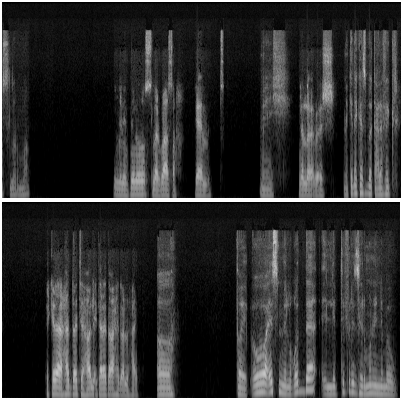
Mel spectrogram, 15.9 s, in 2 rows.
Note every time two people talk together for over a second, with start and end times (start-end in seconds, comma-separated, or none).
none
